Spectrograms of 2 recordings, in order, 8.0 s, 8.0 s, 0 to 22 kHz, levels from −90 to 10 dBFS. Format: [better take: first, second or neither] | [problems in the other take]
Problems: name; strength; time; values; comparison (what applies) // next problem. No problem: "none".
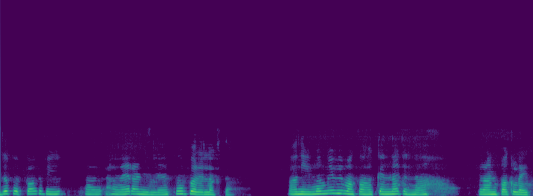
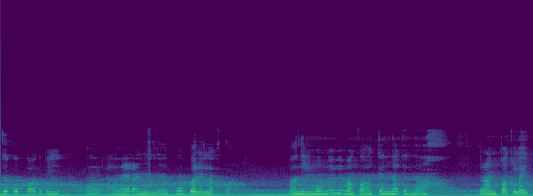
second | noise reduction (neural mask model Resemble Enhance denoiser)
